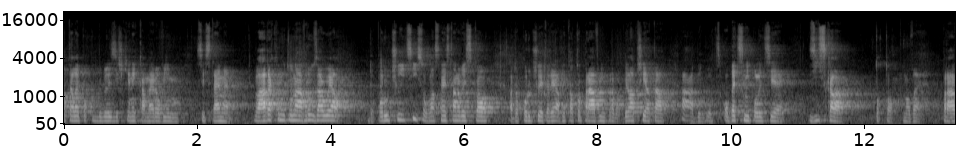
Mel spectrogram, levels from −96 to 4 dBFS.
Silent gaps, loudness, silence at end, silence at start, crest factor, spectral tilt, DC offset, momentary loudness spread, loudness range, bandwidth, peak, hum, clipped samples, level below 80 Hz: none; -36 LUFS; 0 s; 0 s; 26 dB; -4.5 dB/octave; under 0.1%; 14 LU; 5 LU; 19 kHz; -12 dBFS; none; under 0.1%; -74 dBFS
